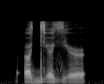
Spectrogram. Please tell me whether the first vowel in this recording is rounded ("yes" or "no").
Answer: no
